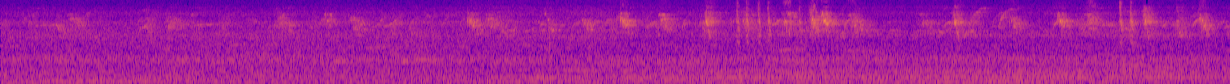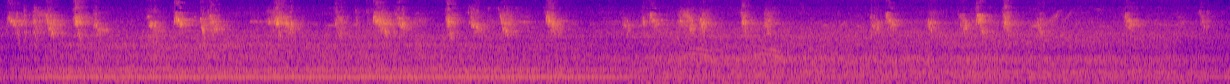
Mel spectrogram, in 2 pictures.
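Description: Small birds chirping and twittering in short repeated calls over a faint steady hum. The chirps grow louder and more frequent about halfway through.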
